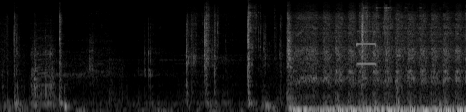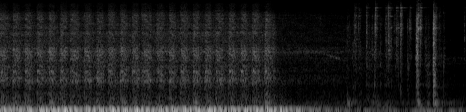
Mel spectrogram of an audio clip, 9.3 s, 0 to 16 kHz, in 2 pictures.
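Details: 2002-2007 Mercedes C240 W203 M112.6, after replacing burnt 15 A ignition coil fuse #48 that caused crank-no-start: clean crank, quick catch and steady even idle; no misfire or stumble, fixed.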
